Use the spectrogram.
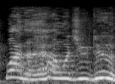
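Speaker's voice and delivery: shouted high and loud; mock parent yell. Parent yelling at son home from war, mock outraged shout.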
